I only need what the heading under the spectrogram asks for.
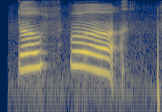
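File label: "gong1zuo4", Mandarin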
